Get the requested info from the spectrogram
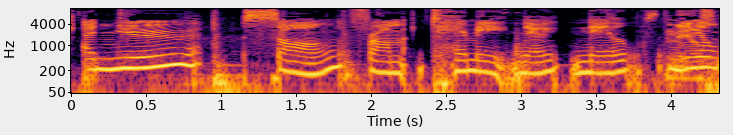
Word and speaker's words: Nielsen: I always want to pronounce it differently. I don't know why. It's because it's got an I in it. And I think Nelson, but it's not. It's Nielsen. – Nielsen.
